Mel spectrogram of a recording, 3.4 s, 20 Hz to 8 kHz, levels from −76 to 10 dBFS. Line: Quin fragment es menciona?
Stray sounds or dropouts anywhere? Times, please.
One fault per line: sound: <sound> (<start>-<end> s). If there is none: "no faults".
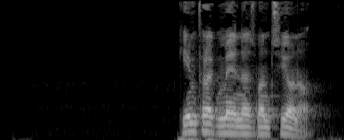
no faults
